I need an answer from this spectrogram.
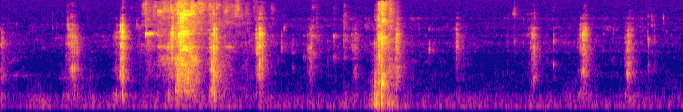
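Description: Close-up eating sounds of a person chewing fish and rice eaten by hand: scattered wet mouth and lip smacks, with a denser, noisier spell about two seconds in and one louder sharp sound just before five seconds.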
